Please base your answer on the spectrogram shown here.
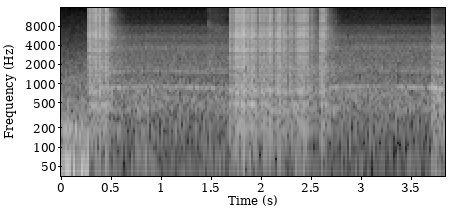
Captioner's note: tool buzzing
